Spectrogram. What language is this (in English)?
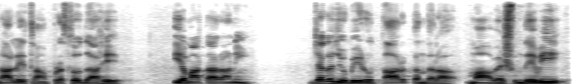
Sindhi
